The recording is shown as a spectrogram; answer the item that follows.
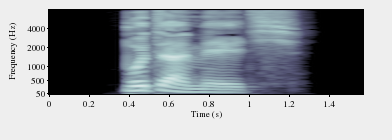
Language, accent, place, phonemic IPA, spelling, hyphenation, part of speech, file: German, Germany, Berlin, /ˈbʊtɐˌmɪlç/, Buttermilch, But‧ter‧milch, noun, De-Buttermilch.ogg
- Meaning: buttermilk (traditional buttermilk)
